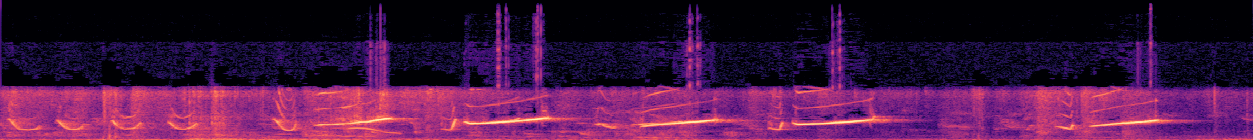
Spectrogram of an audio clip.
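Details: Common iora (sirtu, cipoh) in gacor song: four quick hooked U-shaped notes, then a series of long rising whistles repeated about once a second, loud and clear over faint low background hum.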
